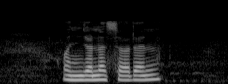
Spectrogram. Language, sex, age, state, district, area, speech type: Santali, female, 18-30, West Bengal, Purulia, rural, spontaneous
